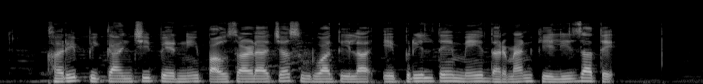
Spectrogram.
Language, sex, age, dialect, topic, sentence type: Marathi, male, 25-30, Standard Marathi, agriculture, statement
